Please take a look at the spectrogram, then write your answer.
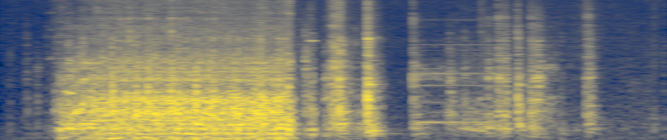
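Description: A sewing machine runs a seam along the fabric margin, a dense close mechanical whir lasting about a second, then a series of short stop-start bursts of stitching.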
